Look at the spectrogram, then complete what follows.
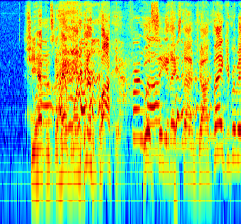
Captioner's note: audience laughing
